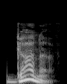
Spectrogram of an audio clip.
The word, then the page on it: ganef: British English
